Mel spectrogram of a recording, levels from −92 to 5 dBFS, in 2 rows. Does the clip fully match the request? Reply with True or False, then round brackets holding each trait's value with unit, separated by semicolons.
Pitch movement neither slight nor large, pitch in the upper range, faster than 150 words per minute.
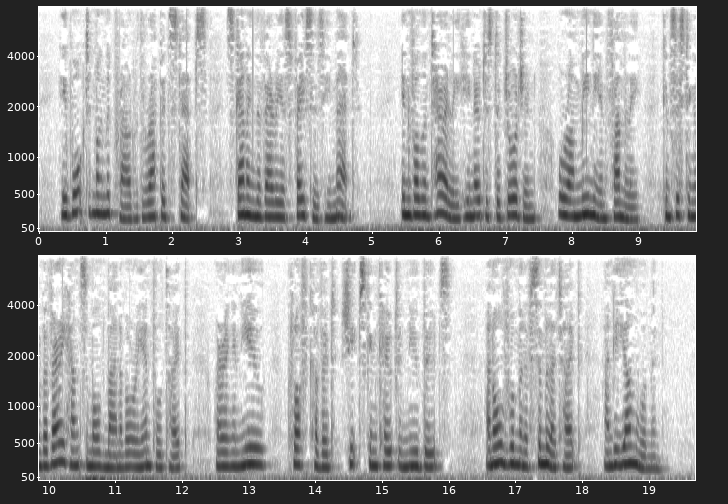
True (3.1 semitones; 195 Hz; 160 wpm)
